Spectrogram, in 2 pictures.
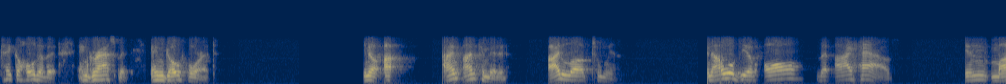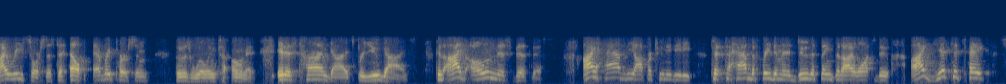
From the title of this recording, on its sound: Team Elite Conference Call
